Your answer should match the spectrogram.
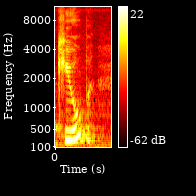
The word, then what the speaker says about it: QUBE: have our own product called cube which is q.u.b.e that's right oh that's right spelt with a cube and we are responsible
